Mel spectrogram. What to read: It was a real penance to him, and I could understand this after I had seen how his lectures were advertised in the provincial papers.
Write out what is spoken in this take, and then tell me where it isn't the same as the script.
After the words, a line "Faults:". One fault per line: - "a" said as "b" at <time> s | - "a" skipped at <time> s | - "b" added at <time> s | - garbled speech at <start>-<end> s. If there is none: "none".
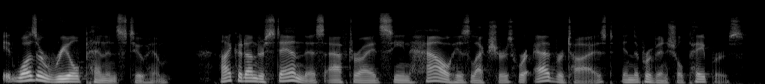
It was a real penance to him, I could understand this after I had seen how his lectures were advertised in the provincial papers.
Faults:
- "and" skipped at 1.7 s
